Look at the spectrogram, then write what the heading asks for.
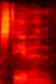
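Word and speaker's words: Stephen: And joining me, of course, the man who started it all, Steven, but it's spelled PH and E, but we call him Steve.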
